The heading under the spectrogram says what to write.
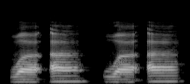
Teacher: ada penekanan atau pita suaranya paling enggak menyempit untuk menyebutkan huruf hamzah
